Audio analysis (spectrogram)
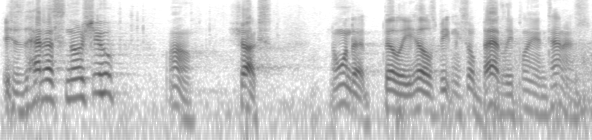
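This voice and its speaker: A man's voice: medium pitch, very animated, moderate pace, natural voice. A man playing a folksy, stubborn, wisecracking husband in an old-time radio comedy, boastful and loose with his grammar. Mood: defensive. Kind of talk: 1940s radio comedy acting. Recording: roomy hall reverb, noisy background.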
